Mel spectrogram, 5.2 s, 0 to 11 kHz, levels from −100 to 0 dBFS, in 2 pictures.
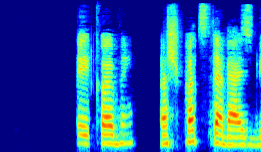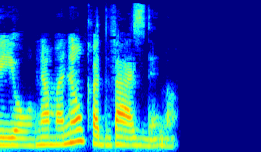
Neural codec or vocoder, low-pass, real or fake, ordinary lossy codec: codec, 24 kHz, 0.9 kbps, WavTokenizer, medium speech release version 1; 9.9 kHz; fake; AAC, 32 kbps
